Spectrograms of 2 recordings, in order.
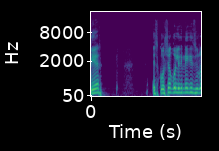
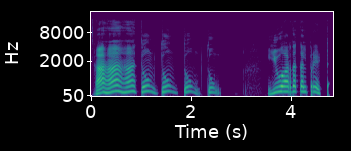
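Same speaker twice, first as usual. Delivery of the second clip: high, slow mock-accusing; mock accusation; 6 semitones higher, slower than usual. Real, not acted. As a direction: point her out as the guilty one, teasing. Playfully accusing student. (हँसी-मज़ाक में छात्रा पर झूठा इल्ज़ाम)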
